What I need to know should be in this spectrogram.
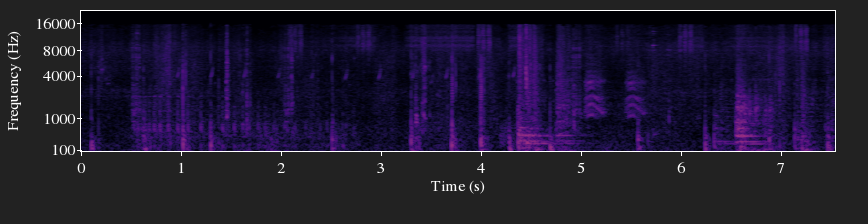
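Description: Boots thud on hollow wooden boards.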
